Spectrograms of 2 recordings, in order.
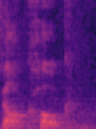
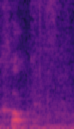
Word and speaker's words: Coke: Sir Edward Coke and Sir Coke, the way we pronounce it, but it's pronounced Cook. So don't embarrass yourself if you're citing Cook and call him Coke.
